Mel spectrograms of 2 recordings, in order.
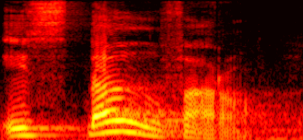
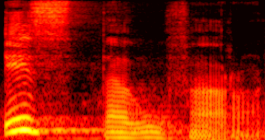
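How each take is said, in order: First: The stress is on the 'tagh' syllable. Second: The stress falls on a syllable other than 'tagh'. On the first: The speaker calls it right. "Berarti ada pada tangnya" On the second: The speaker calls it wrong. "kalau kita mengucapkannya nabernya keliru, ya tidak tepat"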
